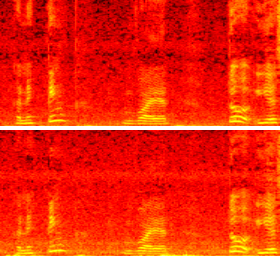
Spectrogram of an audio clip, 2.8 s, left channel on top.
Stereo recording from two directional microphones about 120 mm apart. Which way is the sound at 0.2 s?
70° left (ahead or behind).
